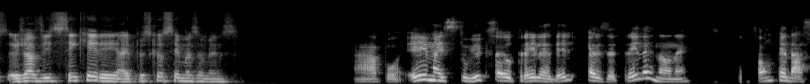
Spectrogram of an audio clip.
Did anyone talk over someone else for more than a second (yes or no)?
no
